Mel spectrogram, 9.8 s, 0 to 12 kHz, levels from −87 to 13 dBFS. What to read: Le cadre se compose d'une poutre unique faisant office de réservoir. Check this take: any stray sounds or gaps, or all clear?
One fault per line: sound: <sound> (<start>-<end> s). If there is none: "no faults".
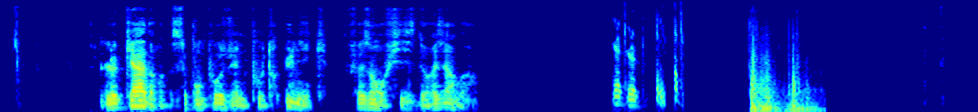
sound: chirp (6.1-6.8 s)
sound: thud (7.5-8.3 s)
